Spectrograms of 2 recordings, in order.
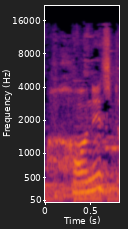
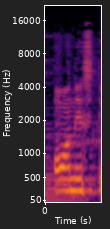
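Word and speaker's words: honest: पण मुळात या शब्दाचा उच्चार हा हॉनेस्ट असा नाही, ऑनेस्ट आहे.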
